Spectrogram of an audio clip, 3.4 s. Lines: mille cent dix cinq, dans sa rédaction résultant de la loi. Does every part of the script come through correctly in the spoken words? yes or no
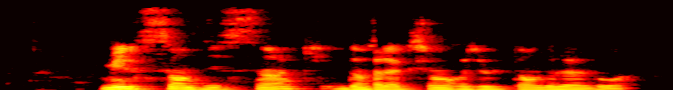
no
